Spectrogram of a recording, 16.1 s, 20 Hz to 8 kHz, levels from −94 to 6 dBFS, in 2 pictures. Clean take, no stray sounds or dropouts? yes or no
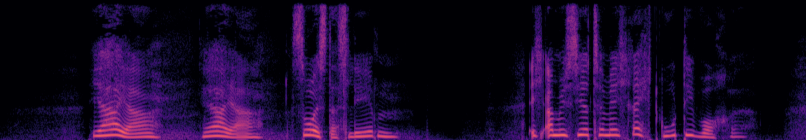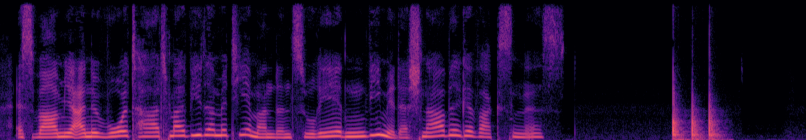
no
